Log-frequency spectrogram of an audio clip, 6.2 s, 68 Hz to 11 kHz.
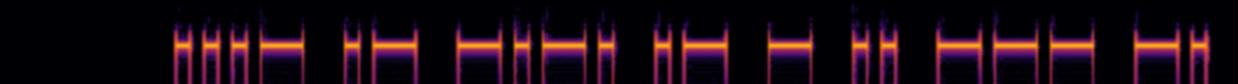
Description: Morse code, heard as a keyed tone, about 17 wpm, 700 Hz. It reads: VACATION
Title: Top 1501-1750 Words 17wpm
